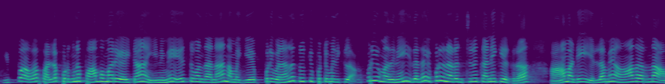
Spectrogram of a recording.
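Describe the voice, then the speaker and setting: A woman's voice: high voice, lo-fi sound. A woman retelling a television serial, acting out the characters' lines in village dialect. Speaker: serial recap narrator. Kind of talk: fast storytelling recap, voicing characters' lines.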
